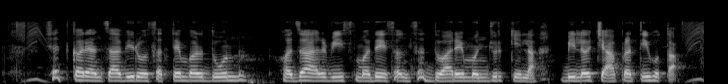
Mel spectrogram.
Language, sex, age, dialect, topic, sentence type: Marathi, female, 60-100, Varhadi, agriculture, statement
